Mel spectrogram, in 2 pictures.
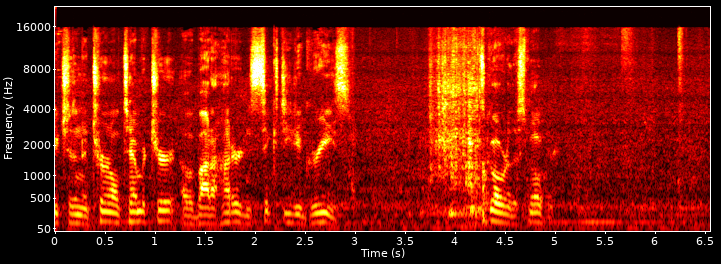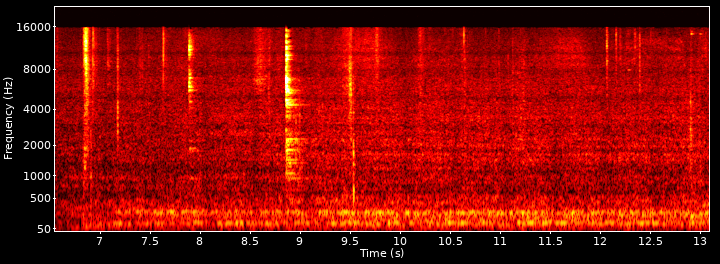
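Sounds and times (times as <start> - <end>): grill fan humming: 0.0 - 13.0.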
